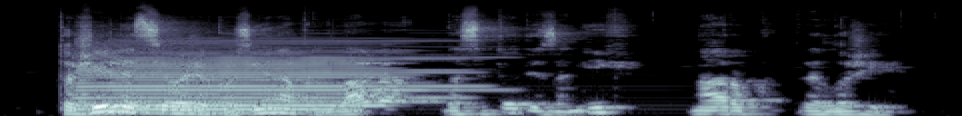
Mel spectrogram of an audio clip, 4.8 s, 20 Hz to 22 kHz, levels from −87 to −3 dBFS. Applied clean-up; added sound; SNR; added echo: classical method Wiener filter.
